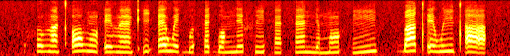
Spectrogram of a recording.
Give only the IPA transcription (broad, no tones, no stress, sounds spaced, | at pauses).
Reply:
h o v ã kʼ ɔ v õ ʔ e v ɛ̃ kʼ i ʔ ɛ w e ɡ͡b ʊ h ɛ ɡ͡b ɔ ŋ ɪ f ĩ h ɛ̃ h ɛ̃ ŋ ɪ m õ h ĩ | ɡ͡b a tʼ e w ĩ tʼ a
